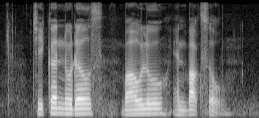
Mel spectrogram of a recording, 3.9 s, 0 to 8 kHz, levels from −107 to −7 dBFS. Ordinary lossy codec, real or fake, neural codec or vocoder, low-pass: none; real; none; 7.2 kHz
